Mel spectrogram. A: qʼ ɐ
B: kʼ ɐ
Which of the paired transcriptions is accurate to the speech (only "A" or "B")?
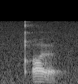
A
